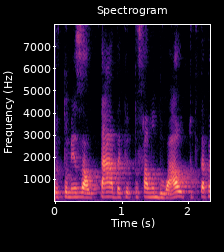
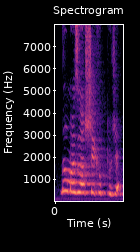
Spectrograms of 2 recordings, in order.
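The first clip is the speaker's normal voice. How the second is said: high-pitched mock justification; imitated excuse; 10 semitones higher, much faster than usual. Employee justifying himself to the boss, high-pitched excuse. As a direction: plead the excuse in a put-on higher voice.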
